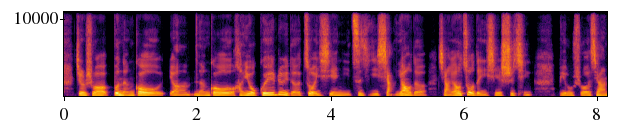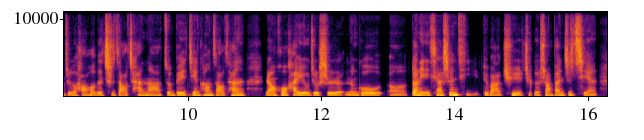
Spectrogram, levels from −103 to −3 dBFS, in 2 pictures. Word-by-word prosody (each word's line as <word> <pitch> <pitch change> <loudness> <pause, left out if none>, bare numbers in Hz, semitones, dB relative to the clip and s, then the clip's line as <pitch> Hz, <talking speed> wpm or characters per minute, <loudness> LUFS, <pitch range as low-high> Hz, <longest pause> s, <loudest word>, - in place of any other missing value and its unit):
就 175 -1 +3
是 165 - -2
说 170 -2 +2
不 230 - +9
能 155 -5 +2
够 160 -8 +5
要 150 - -3
呃 130 -3 -8
能 155 -1 -4
够 160 -3 +3
很 165 -1 -4
有 175 -3 +5
规 220 +4 +6
律 250 -2 +2
地 135 -7 -5
做 135 - +2
一 140 - -4
些 155 +3 -3
你 140 -5 -7
自 195 +10 -1
己 155 -4 -8
想 170 - -1
要 190 +2 +4
的 145 -3 -6 0.2
想 155 -5 -3
要 180 +5 +3
做 245 +3 +4
的 150 - -2
一 135 -2 -7
些 150 +3 -4
事 150 +4 0
情。 230 +5 -6 0.4
比 145 - -8
如 140 0 -5
说 150 +1 -4
像 155 -2 -2
这 150 - -6
个 150 - -4
好 155 +1 -3
好 160 - -4
地 150 - -3
吃 160 +2 0
早 - - -3
餐 155 0 -4
啊， 150 -1 -3
准 145 -4 -6
备 160 -1 +1
健 170 +1 -3
康 170 +2 -1
早 160 -5 -3
餐， 170 +4 -2 0.3
然 155 0 +1
后 165 +1 0
还 155 -2 -1
有 155 -2 +2
就 155 +3 0
是 145 -2 0
能 140 0 -5
够， 150 -1 -1
呃 130 -4 -9
锻 195 - +6
炼 160 -4 +1
一 - - -3
下 170 +1 -1
身 220 +6 +5
体， 225 -5 -13
对 160 -2 -4
吧？ 140 -2 -2
去 160 -1 -1
这 - - -9
个 145 - -7
上 155 0 -2
班 155 +1 -2
之 175 - -2
前 130 -6 -1
155 Hz, 275 characters per minute, -24 LUFS, 145-175 Hz, 0.4 s, 不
